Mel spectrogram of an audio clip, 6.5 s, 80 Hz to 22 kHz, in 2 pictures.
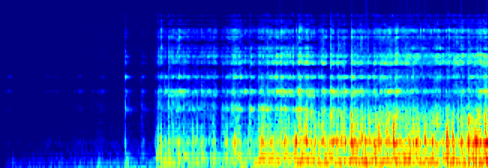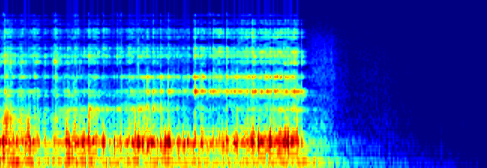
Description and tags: stone on stone dragging3
stone dragging on stone
stone, concrete, grinding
